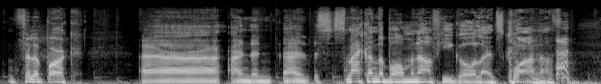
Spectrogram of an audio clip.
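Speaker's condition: No condition

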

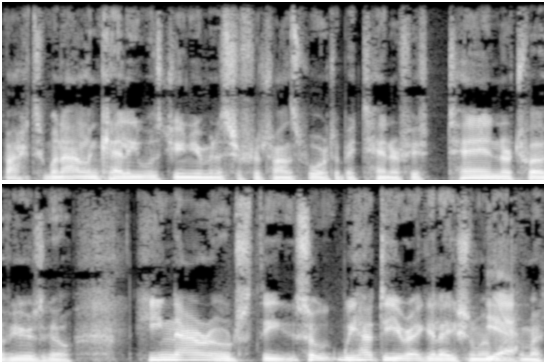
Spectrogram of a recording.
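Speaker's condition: No condition

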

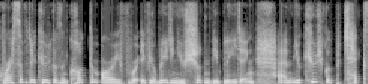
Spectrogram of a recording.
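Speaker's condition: No condition

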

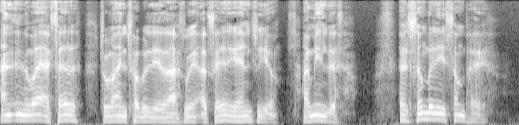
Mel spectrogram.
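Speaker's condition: Motor neuron disease; losing voice

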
